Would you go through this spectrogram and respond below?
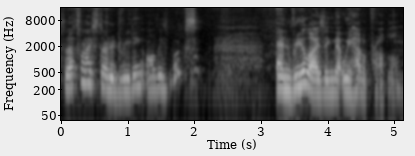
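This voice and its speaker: A woman's voice: mid-range voice, animated, normal speed, warm tone. An older woman from Canada, a guest speaker and matchmaker, talking casually to a live audience and telling stories with playful asides. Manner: chatty storytelling with playful asides.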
